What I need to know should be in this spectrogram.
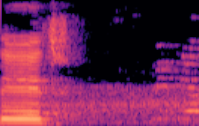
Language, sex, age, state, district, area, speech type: Dogri, female, 30-45, Jammu and Kashmir, Reasi, rural, read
